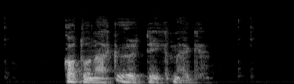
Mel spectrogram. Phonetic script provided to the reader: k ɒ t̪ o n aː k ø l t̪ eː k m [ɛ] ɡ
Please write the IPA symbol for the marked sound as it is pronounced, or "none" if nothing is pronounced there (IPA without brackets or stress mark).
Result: ɛ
